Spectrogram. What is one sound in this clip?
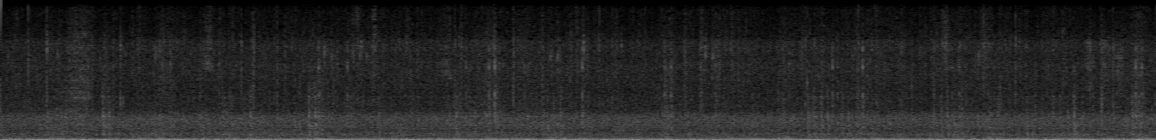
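A moving vehicle rumbles steadily and low.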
